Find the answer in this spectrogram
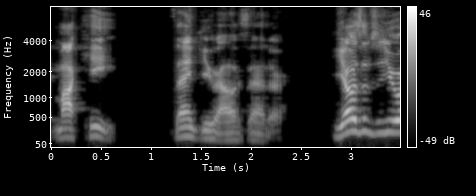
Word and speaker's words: Maquis: oz edison's barkeep vertebrae marquis the French word you say it Mikey Thank You Alexander Joseph's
